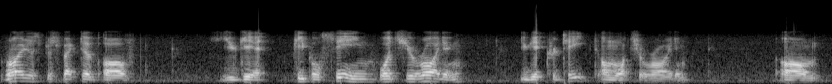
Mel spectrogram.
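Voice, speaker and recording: A man with a Southern US accent rambling casually to the camera in an off-the-cuff, self-deprecating vlog. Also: mid-range voice. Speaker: video blogger. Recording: dull, muffled consumer camera sound.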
